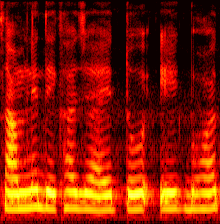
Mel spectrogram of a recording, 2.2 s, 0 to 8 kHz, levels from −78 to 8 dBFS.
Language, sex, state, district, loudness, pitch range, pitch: Hindi, female, Chandigarh, Chandigarh, -13 LUFS, 205-225 Hz, 210 Hz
